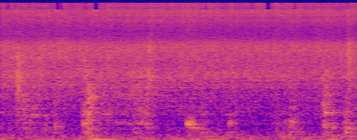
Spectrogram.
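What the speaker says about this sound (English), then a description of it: "I've got the potatoes in the pan" Potatoes crowded in a pan sizzle and fry with a steady, loud hiss, with a few faint clinks of stirring in a cabin kitchen.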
